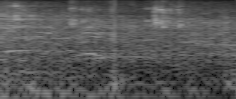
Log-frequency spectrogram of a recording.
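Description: Arena ambience during live basketball play: a low crowd murmur with faint music over the arena sound system.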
